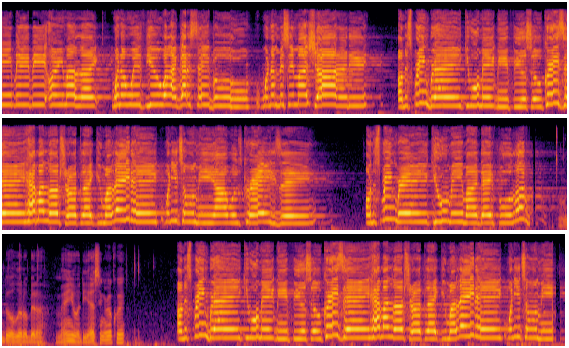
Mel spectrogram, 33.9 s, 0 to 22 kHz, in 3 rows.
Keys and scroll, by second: 19.1 super+`, 22.9-23.3 typing, 25.2 space, 30.9 ctrl+shift+-.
